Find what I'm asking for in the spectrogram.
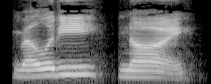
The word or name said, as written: Melody Ngai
